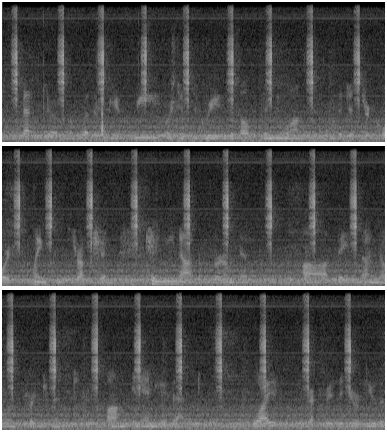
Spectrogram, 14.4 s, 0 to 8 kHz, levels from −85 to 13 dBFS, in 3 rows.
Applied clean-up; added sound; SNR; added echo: none; Insect; -4 dB; none.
